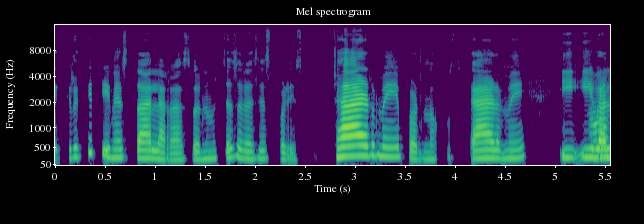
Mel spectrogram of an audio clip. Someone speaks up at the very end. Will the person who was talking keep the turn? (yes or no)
yes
